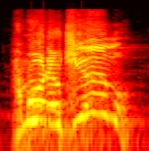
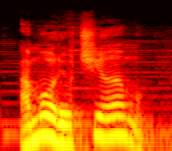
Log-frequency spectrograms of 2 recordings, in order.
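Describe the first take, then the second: First: It is said in a harsh, rough tone. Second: It is said in a gentle, loving tone.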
